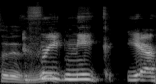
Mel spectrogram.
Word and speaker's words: Freaknik: it's because the way a lot of people pronounce it is freak neck yeah freak Nick it's freak Nick that man I knew yeah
